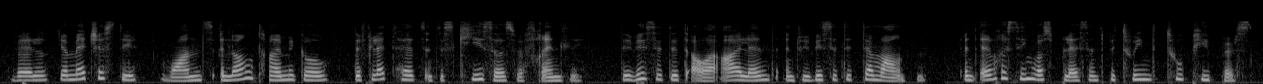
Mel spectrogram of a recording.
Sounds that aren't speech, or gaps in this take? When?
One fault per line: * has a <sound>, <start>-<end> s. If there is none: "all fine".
* has a dropout, 2.6-2.7 s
